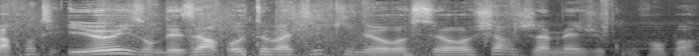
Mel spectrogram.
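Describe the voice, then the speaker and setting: Music plays behind a man with a medium pitch and ordinary pitch variation. He sounds animated and talks at a fairly quick pace. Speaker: gaming youtuber. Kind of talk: let's play commentary. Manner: casual, animated.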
